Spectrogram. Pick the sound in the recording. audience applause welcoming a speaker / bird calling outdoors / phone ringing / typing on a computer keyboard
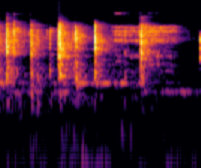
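typing on a computer keyboard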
